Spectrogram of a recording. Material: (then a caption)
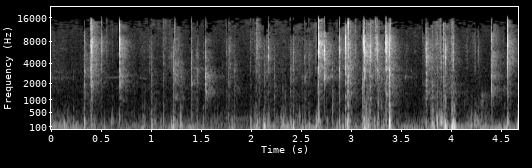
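Plastic foil. Fingertips and nails tap and scratch a full, hard-packed, hand-sized Jacobs Krönung ground coffee brick in a green plastic and foil vacuum pack. The result is a fast, irregular run of sharp, bright crinkling clicks and scratches with a dull low thump beneath them. Each sound stops almost at once.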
